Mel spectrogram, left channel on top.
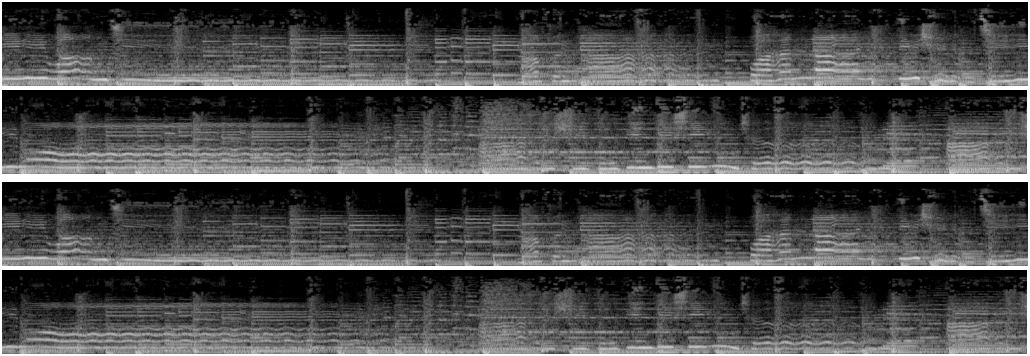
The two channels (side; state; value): right; quieter; 3.2 dB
